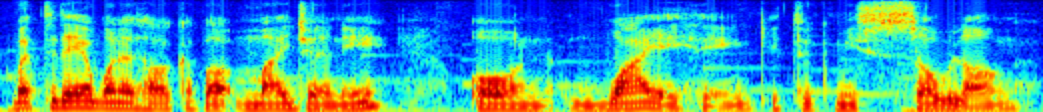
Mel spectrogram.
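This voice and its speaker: Man in his thirties, vlogger, reflective and encouraging, mid-pitched voice, faint music underneath. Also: normal speed, darkish tone. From Spain. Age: 30s. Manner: chatty, reflective, encouraging, repeats phrases for emphasis. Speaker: YouTuber. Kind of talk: casual vlog talking to camera.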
